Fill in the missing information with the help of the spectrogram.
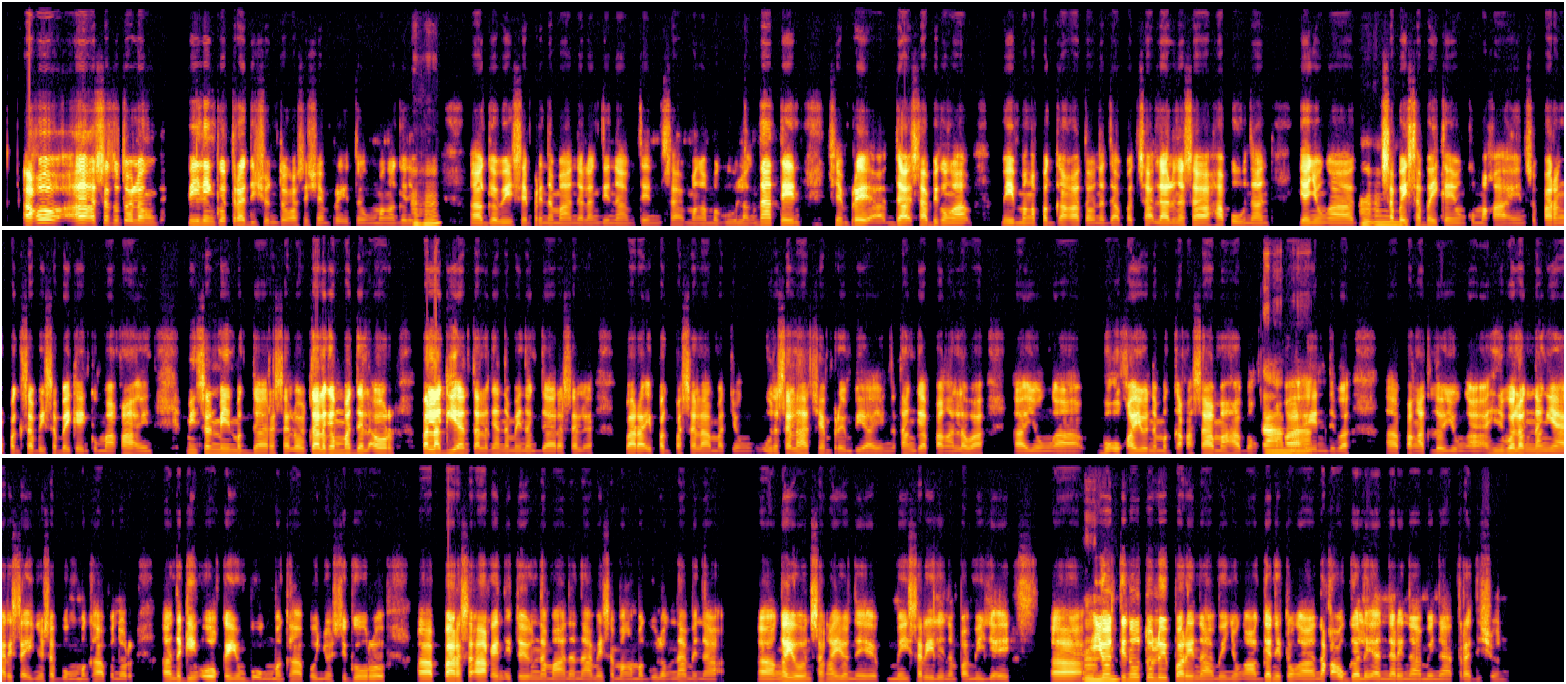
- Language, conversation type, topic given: Filipino, podcast, Ano ang kahalagahan sa inyo ng pagdarasal bago kumain?
- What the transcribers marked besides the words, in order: other background noise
